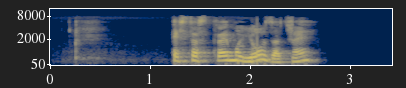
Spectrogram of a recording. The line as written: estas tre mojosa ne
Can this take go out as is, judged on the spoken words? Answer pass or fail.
pass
